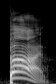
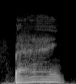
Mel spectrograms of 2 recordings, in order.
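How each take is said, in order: First: The word is said loudly and forcefully. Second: The word is said softly and quietly. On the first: The speaker calls it right. "Bang is some loud noise" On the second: The speaker calls it wrong. "a little soft bang for Chris"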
